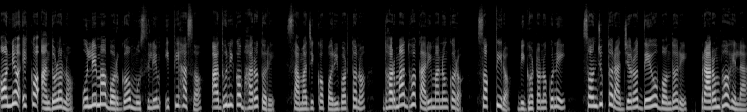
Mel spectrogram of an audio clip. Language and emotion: Odia, neutral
